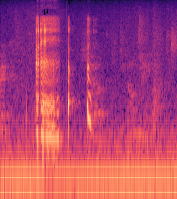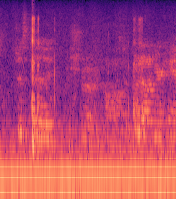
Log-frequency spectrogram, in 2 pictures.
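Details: Baby boy hiccuping for about a minute, unrelieved by sips of water upside down: short abrupt repeated catches with a steady low hum in the room.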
